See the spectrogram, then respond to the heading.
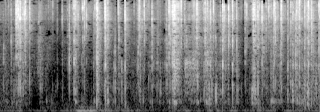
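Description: A small, partly filled metallized plastic Cheetos bag is held in both hands and crinkled and squeezed with the fingers. It makes dense, bright crackling bursts that come in uneven waves, with almost no low end and very short decay.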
